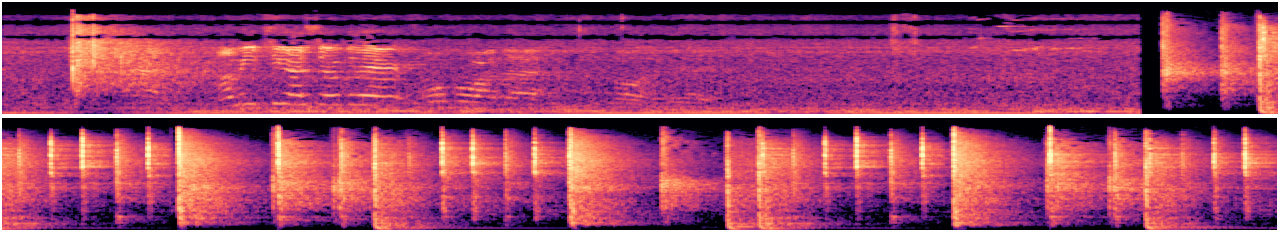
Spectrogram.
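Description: A baseball bat cracks against a ball once, just after the start, over the steady noise of an indoor batting cage. About halfway through, the sound cuts abruptly to background music with a steady drum beat.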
